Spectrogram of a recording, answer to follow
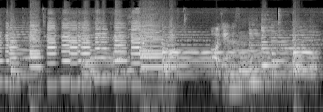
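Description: Piano and clarinet playing a tune together, with quickly changing notes.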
